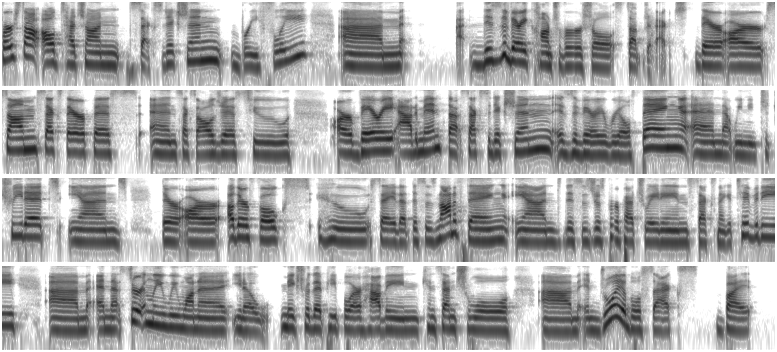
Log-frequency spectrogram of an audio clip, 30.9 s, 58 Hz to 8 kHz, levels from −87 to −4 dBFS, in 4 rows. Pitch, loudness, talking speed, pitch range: 200 Hz, -21 LUFS, 155 wpm, 185-220 Hz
